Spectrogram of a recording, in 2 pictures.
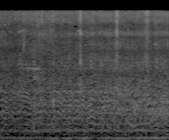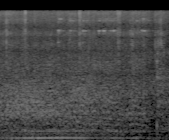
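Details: A bumblebee on a John Davis Explorer rose in Grande Prairie, Alberta, Canada gives a low, steady droning buzz that swells slightly and then eases off.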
